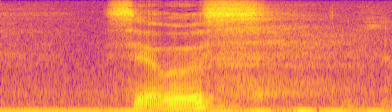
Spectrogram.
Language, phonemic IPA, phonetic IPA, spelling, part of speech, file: German, /ˈzɛrvʊs/, [ˈsɛɐ̯.ʋus], servus, interjection, De-servus.ogg
- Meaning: 1. hello, hi 2. goodbye, bye, farewell 3. cheers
